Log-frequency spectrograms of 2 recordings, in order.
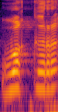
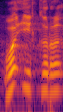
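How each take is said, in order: First: The words run together without the i-vowel. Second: The i-vowel of iqra is clearly pronounced. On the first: The speaker calls it right. "എന്നാ പറയുക" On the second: The speaker calls it wrong. "എന്ന് പറയില്ല"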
